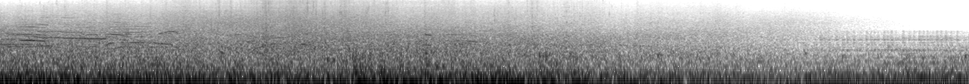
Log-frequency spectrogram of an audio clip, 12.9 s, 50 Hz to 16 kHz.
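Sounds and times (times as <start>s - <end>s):
light gust of wind over open water: 0.0s - 12.8s.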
